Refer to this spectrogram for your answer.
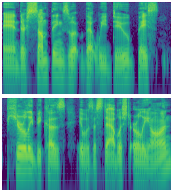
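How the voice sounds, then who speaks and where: A man with a Canadian accent and a normal speaking voice, lively intonation, and a dry, close sound with no echo on a very clean recording with a silent background. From Canada, raised by parents from Montreal; born in Jamaica. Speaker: creative director and podcast host at a ministry. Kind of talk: casual interview conversation.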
